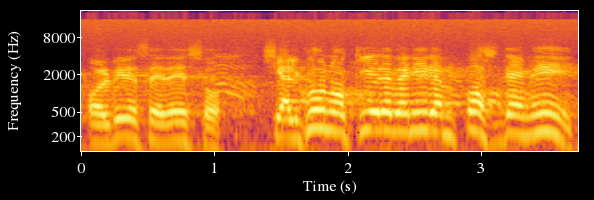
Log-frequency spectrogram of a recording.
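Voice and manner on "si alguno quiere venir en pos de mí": higher, slow solemn proclamation; preaching scripture. Real, not acted. Preacher quoting Jesus to the church, slow and raised. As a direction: proclaim the verse slowly.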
